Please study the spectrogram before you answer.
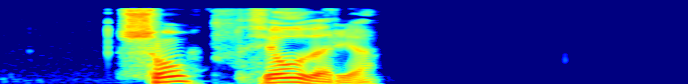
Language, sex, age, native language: Icelandic, male, 20-29, Icelandic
